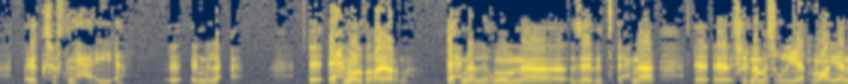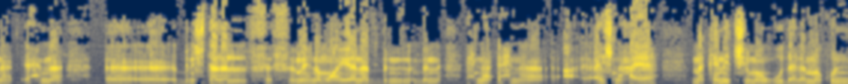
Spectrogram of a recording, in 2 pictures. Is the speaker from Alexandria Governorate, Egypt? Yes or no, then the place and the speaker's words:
no; El Mahalla El Kubra, Gharbia, Egypt; احنا عندنا في المحله، احنا بلد قريبه جدا من راس البر، راس البر بينها وبيننا حوالي ساعه ونص،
